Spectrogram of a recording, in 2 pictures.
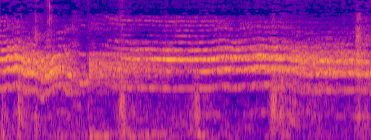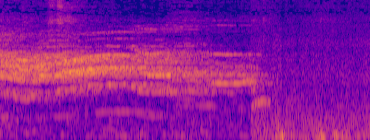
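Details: Domestic cat warning a Doberman before lashing out: one long, tense, wavering yowl, drawn out for about six seconds with rich harmonics, slowly sinking in pitch, then breaking off into a short lower note and faint scuffling.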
